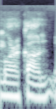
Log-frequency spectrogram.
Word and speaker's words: Morricone: Yeah, Ennio Morricone.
